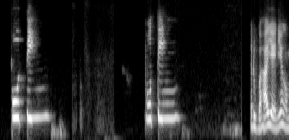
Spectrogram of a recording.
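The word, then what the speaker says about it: 布丁: nambah puding berarti C puting puting Aduh bahaya ini yang menyeutnya ini puting tapi memang bacanya gitu puting puting puting puting jadi puding tapi dibacanya puting gitu ya Cia puting gitu Cia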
